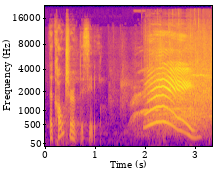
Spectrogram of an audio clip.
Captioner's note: audience cheering and applauding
